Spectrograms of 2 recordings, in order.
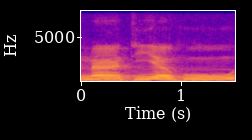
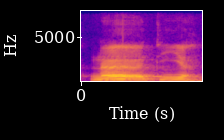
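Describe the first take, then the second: First: The word ends with an added 'u' vowel. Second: The word ends on a silent final consonant. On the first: The speaker calls it wrong. "jangan nadiyahu" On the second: The speaker calls it right. "ketika waqaf berhenti maka dimatikan, dibaca nadiyah"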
